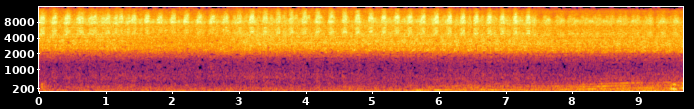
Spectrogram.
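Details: Crickets calling in a nature setting, pulsed high buzzing chirps repeated rapidly and steadily, about two or three pulses a second, forming a continuous shrill band; quieter now than earlier, with faint low rumble beneath.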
